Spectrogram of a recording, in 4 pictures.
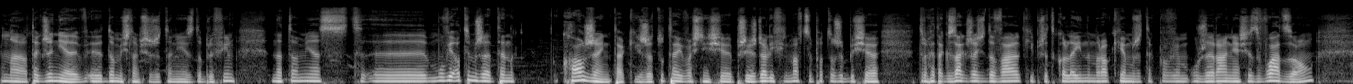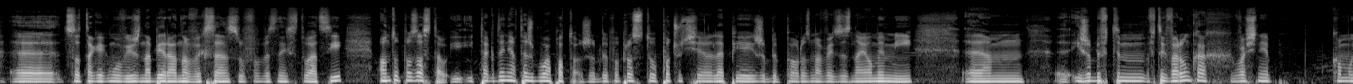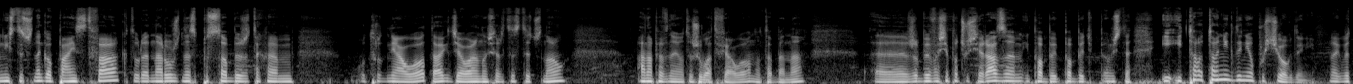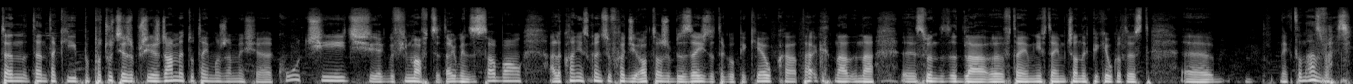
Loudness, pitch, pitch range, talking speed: -19 LUFS, 140 Hz, 130-155 Hz, 180 wpm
